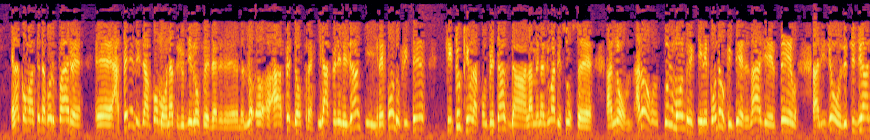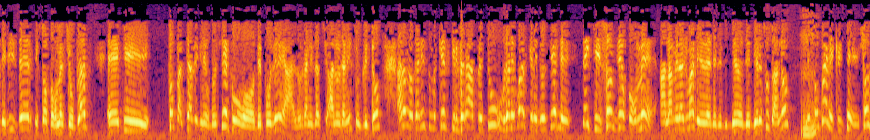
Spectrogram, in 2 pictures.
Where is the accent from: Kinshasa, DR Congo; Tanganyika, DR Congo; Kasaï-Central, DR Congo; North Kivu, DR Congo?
Kasaï-Central, DR Congo; Et ici chez nous, au Kassai Central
